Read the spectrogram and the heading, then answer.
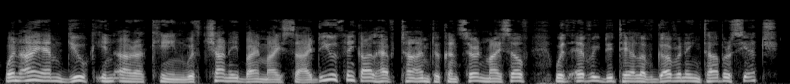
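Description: A man voicing an intense young male desert leader in an audiobook, speaking with emphatic, deliberate command. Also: fairly high pitch, no room sound, pitched above the performer's own voice, lightly acted. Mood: firm, commanding.

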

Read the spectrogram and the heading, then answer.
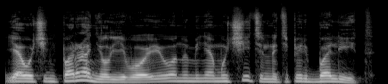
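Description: A man reading an audiobook and voicing a gentle, modest young man who speaks quietly and mildly. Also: mid-range voice, fairly quick, natural voice. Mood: polite, mild. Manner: soft, mild and restrained.

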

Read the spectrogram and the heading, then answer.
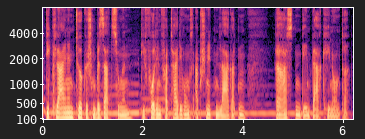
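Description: An actor playing a solemn literary narrator of a war epic in a German radio play. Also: male voice, lowish voice, steady tone, moderate pace, close to an everyday voice. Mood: grave, dramatic. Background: music.

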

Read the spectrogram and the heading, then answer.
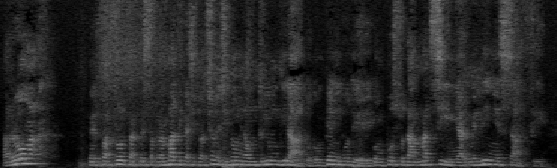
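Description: A man's voice: fairly high pitch, dark tone. A man delivering dramatic theatrical narration of history, declamatory and emphatic. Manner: declamatory, emphatic, measured pauses. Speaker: stage actor, narrator. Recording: roomy, distant stage sound with music.

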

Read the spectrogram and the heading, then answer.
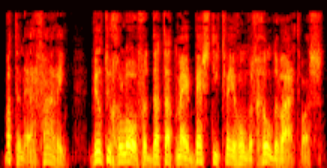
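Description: Man as a cheerful, courteous gentleman, animated pitch. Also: normal speed, breathy edge, no room sound, exaggerated voice. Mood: amused, curious. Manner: curious, courteous. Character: cheerful, polite gentleman, excited amateur helper.

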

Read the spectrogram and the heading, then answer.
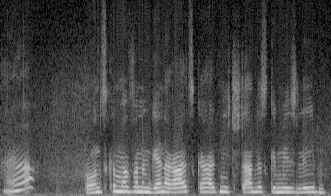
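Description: An actress playing a spirited, haughty and naive young daughter of a general in a 1950s radio play. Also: female voice, on the high side, steady tone, quick pace. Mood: confiding.

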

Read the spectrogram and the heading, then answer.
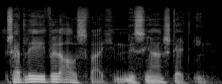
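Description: Low, husky male narrator. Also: big pitch swings, fairly quick, darkish tone. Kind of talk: dramatic literary narration in a radio play.

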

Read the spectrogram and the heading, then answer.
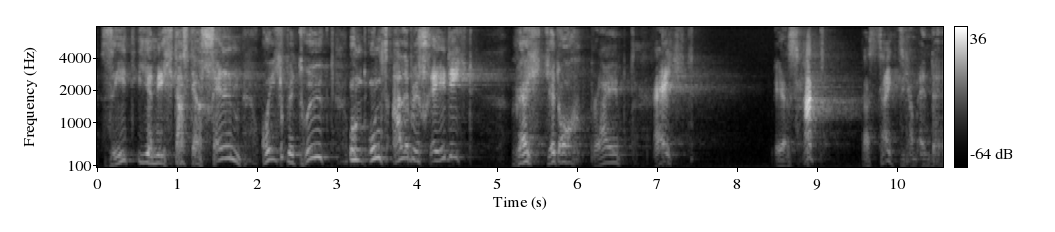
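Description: A man's voice: high voice, bright, forceful tone, echoey room, in a large hall, voice pushed up, heavily acted. A narrator voicing an angry male wolf who grinds his teeth while accusing. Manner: grinding teeth, bitter, slow.

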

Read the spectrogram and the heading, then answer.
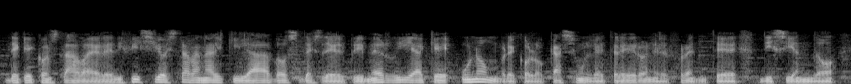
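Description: A man acting as the grave, deliberate narrator of a horror radio drama. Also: a bass voice. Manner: slow, deliberate storytelling. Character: grave male narrator of a sinister radio tale. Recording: dull lo-fi old radio recording, faint music.

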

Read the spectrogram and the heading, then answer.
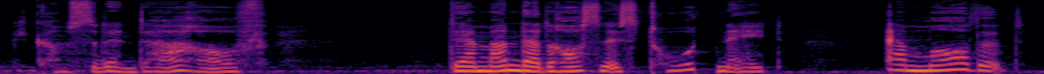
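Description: An actress playing an anxious, conscientious young pregnant woman in a radio crime drama, breathy and often near a whisper. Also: mid-range voice, a little slow. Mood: anxious, disapproving. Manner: worried, hesitant.

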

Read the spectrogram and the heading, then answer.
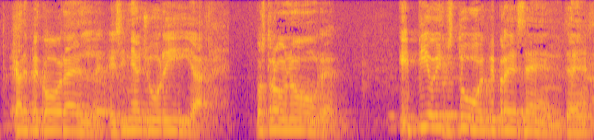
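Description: Boastful old-church friar saint: high voice, sarcastic oratory, satirical theatre, echoey distant stage recording. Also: male voice. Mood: mock-courtly, needling. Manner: declamatory, sarcastic, mock-courtly oratory. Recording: echoey stage, distant mic, faint noise.

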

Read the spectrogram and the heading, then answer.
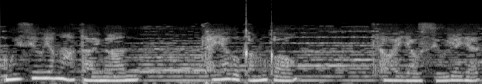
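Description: A woman's voice: mid-range voice, moderate pace, natural voice. A woman with a Hong Kong Cantonese accent playing a tender, playful young woman in love in a radio drama. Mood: wistful. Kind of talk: 1990s radio drama acting. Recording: dull lo-fi radio recording under music.

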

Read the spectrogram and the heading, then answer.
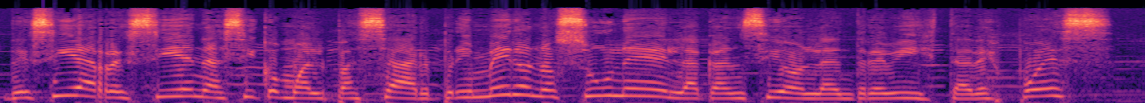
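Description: A woman's voice: fairly high pitch, measured pace, mellow, soft background music. A woman hosting a live radio interview, speaking in effusive, lyrical and welcoming phrases. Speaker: radio host.

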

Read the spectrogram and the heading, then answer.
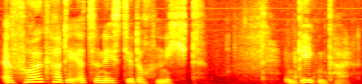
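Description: A radio presenter reading a scripted introduction in a measured, informative style. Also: medium pitch, sing-song, darkish tone, dry recording.

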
